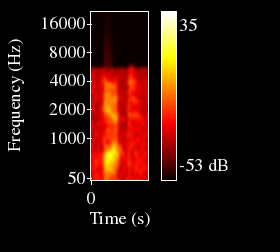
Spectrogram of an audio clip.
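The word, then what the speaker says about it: את: It's pronounced et, which sounds like it's spelled E-T.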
